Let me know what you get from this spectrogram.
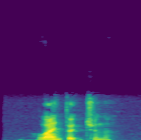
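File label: "ланьтӧдчыны", Komi, male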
